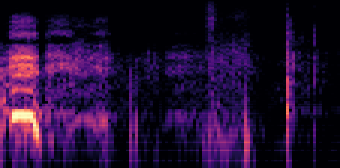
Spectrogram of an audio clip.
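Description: A brief voice at the start, a few faint clicks, then a single sharp pop near the end: a paintball marker firing.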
